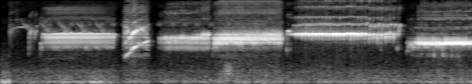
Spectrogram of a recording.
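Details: A male canary sings a series of steady, high rolling trills, each held for about a second. Between them come quick rising and falling sweeps and a brief pause before a brighter buzzing trill.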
